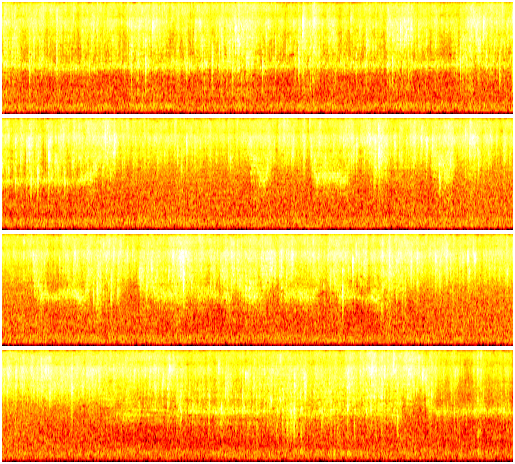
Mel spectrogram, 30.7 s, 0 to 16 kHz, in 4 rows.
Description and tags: Waterhose-Water on pavement
Recording of a water hose and water falling on the pavement.
Recorded with an iPhone 4S and edited in Adobe Audition
stream, pavement, waterhose, splash, water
